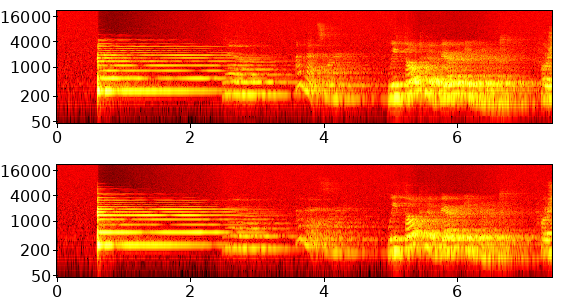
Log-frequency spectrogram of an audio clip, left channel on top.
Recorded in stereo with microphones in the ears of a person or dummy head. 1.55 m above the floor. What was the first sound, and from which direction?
A piano, 60° right (ahead or behind).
